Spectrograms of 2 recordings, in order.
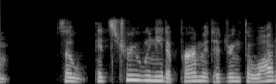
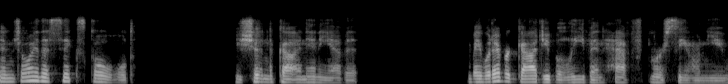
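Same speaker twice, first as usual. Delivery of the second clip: hushed half-whisper throughout; 4 semitones lower, 5 dB quieter than usual. Messaging someone nearby who can't see where the voice comes from: half-whispered message. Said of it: "that's all I'm gonna whisper".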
